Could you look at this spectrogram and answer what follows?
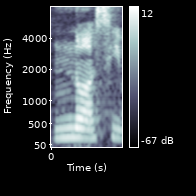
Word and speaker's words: Nancy: hour I took this train between Paris and Nancy, which is pronounced as "Nausy" by the people there.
